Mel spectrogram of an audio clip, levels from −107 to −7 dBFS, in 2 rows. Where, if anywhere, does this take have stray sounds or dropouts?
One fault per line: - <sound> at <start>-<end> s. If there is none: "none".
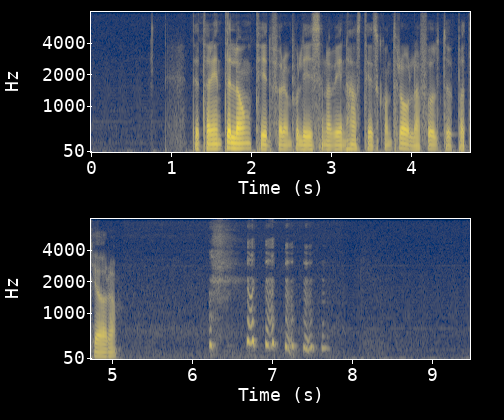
- laugh at 6.2-7.7 s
